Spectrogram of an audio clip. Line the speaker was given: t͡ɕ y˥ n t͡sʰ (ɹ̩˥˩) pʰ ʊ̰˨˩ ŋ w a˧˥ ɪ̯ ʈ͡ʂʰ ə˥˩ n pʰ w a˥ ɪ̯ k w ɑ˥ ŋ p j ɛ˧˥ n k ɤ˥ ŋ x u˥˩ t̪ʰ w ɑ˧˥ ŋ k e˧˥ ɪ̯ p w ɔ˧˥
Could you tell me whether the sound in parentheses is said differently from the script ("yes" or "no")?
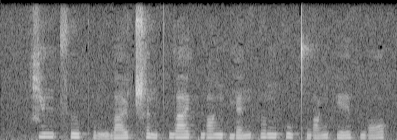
yes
